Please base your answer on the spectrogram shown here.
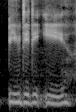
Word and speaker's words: Budde: Budde, Budde. Yeah, not Y. But it's pronounced Buddy, like Buddy the Elf.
